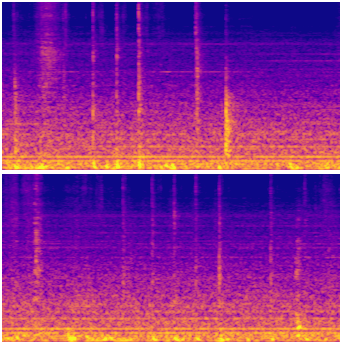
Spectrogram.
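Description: A knife cutting and trimming raw pork on a wooden cutting board, with scattered light knocks of the blade on the board, over a steady low hum.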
